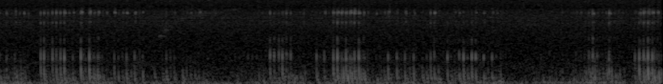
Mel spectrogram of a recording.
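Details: American Shorthair cat Claire, soundly asleep, purring in a steady low rumble broken by soft breathy swells every second or so in time with her breathing belly.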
